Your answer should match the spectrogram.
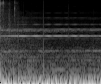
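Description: Horror film score: a deep, steady low drone under sustained high tones, with a single faint click a little under a second in.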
